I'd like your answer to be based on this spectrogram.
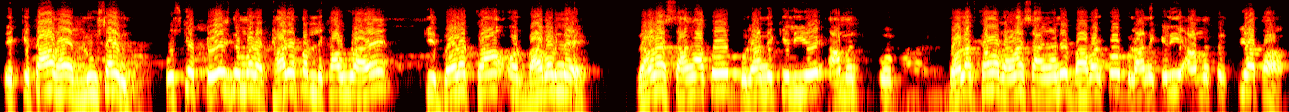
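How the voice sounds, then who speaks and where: A man's voice: sits high, fairly even intonation, normal speed, lo-fi sound. A local party leader, a man, giving a press statement to reporters and arguing his case by citing book page numbers. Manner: argumentative, cites book pages as proof.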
